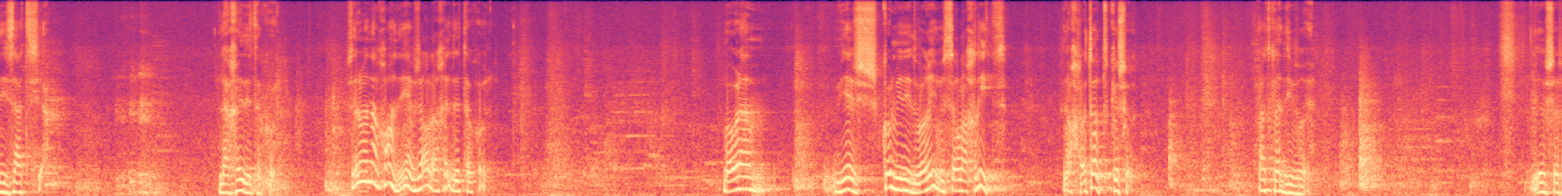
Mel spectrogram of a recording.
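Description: An elderly man speaks calmly and expressively into a nearby microphone.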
